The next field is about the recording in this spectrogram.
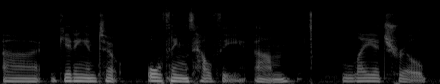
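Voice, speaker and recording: A woman's voice: deep voice, steady tone, a little slow, mellow. A middle-aged woman with a New Zealand accent, speaking conversationally and reflectively as an interview guest, explaining things.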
